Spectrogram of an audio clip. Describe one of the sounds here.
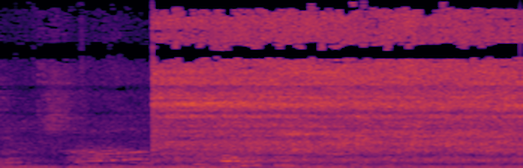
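Whipped cream sprays from a can.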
